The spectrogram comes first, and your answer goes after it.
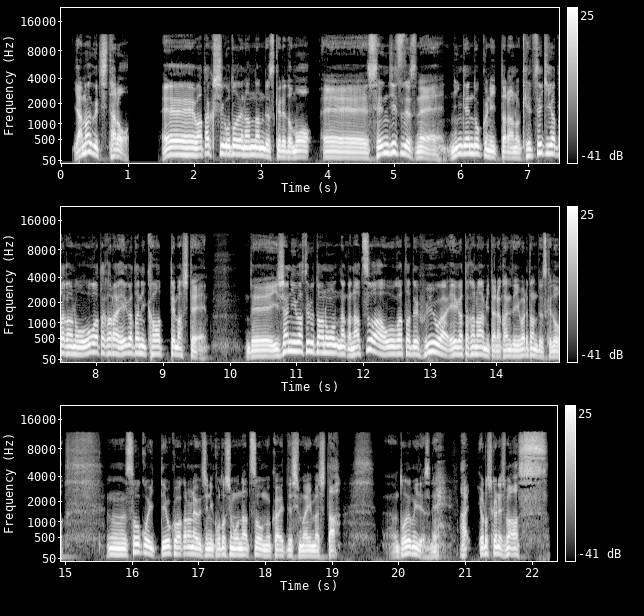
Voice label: freetalk, male voice

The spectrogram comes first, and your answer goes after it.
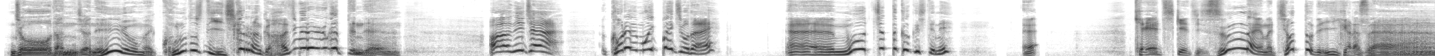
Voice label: male voice

